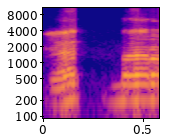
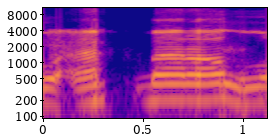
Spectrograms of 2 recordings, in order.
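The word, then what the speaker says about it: أكبر: আল্লাহু আকবার, আল্লাহু আকবার, আল্লাহু আকবার, হ্যাঁ, বার আল্লাহু মধ্যে একটা আকবার। র পুর হবে, মোটা হবে, ঠিক আছে?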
